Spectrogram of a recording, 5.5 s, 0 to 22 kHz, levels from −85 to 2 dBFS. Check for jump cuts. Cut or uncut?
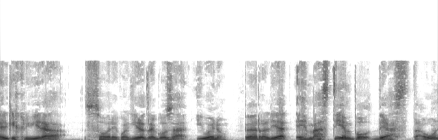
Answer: cut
